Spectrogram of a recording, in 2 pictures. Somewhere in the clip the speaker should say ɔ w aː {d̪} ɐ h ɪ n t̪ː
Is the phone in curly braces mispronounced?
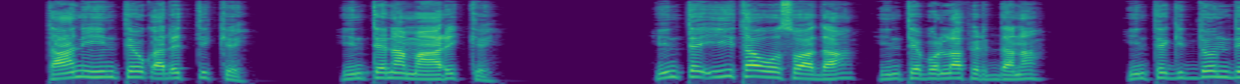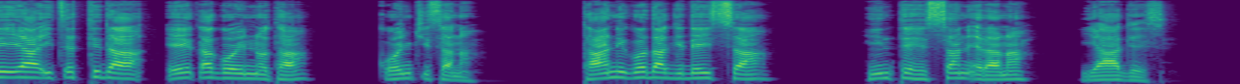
no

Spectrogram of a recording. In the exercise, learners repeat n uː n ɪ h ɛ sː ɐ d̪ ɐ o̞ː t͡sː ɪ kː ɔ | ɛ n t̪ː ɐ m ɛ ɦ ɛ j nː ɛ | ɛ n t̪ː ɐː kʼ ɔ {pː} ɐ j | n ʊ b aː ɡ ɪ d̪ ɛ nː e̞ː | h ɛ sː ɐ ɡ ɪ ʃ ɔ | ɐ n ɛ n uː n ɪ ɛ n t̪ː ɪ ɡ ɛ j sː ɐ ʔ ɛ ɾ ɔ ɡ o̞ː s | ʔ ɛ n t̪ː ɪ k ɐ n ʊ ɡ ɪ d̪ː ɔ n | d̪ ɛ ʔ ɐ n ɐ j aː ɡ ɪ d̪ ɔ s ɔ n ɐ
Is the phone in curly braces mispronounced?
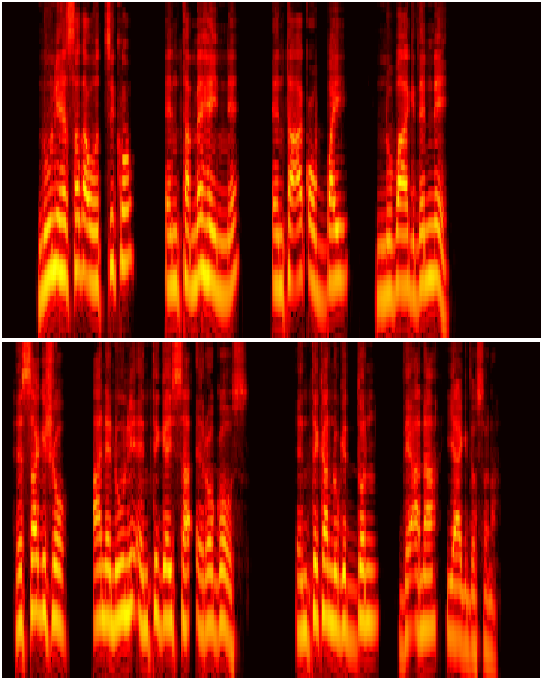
yes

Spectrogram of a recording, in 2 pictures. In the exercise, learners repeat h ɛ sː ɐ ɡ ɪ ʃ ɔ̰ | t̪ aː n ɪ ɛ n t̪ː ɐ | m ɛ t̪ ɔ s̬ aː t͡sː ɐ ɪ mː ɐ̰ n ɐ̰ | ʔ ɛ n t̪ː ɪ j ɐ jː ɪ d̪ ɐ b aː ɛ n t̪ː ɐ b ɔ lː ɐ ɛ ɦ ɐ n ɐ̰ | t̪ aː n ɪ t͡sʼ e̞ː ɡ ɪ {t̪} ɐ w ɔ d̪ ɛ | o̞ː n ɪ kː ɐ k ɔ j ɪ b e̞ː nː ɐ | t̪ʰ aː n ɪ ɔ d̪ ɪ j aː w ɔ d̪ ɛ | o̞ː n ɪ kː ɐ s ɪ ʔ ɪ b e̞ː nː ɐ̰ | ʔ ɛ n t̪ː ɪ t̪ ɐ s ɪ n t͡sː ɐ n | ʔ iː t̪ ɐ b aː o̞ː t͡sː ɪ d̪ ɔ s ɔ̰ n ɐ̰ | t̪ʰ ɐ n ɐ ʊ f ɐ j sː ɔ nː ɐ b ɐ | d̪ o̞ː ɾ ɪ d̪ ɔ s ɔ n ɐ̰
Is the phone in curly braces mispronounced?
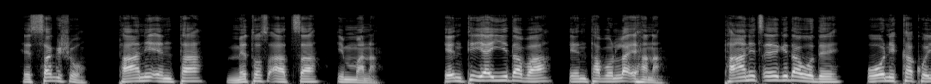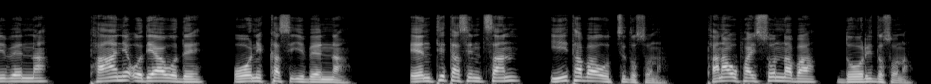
yes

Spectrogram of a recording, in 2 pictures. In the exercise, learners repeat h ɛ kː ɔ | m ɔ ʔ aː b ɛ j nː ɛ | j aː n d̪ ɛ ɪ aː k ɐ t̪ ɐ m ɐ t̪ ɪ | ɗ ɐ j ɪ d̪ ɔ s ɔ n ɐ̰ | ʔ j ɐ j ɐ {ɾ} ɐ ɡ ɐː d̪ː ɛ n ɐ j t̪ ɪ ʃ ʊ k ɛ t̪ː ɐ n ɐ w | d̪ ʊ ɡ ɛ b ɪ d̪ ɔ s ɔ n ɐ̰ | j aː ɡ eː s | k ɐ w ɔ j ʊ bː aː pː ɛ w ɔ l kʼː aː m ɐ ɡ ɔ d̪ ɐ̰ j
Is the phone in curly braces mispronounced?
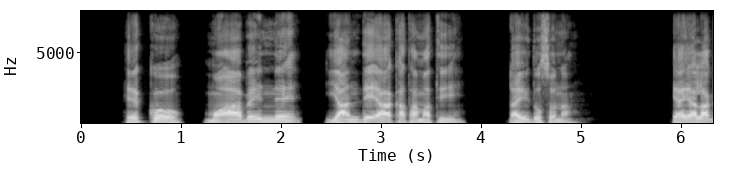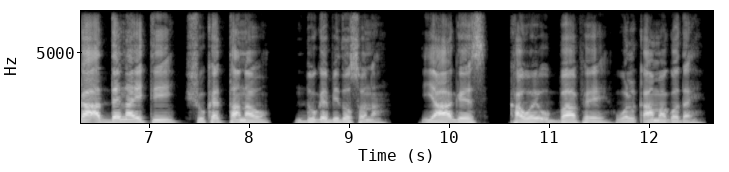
yes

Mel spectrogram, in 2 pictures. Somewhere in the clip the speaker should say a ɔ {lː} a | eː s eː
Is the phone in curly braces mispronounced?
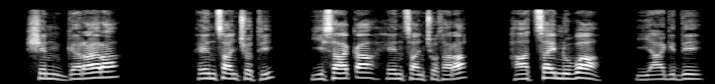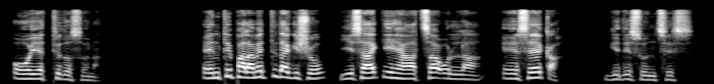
no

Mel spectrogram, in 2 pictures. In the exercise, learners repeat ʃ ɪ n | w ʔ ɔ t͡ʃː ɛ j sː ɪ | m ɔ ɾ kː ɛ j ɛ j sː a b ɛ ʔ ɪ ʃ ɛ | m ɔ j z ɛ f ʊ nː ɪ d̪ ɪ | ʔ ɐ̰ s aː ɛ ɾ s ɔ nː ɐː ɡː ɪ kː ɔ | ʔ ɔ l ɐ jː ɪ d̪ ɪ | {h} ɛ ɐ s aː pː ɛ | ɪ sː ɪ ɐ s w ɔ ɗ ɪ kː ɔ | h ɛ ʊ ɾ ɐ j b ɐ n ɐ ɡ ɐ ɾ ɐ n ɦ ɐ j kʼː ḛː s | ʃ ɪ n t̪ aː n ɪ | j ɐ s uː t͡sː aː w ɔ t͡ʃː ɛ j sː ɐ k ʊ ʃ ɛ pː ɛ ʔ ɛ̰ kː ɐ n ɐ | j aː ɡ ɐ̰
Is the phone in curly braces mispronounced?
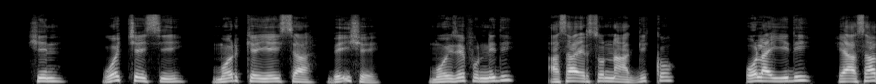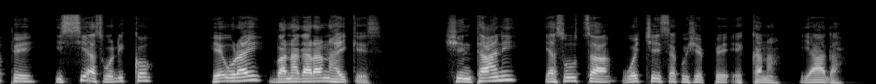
no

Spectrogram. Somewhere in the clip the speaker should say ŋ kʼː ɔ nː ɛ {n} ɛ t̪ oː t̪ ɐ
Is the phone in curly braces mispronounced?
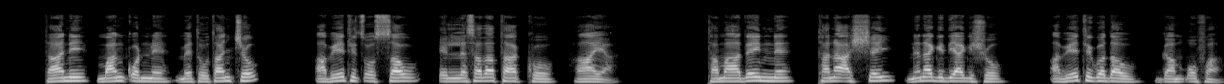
yes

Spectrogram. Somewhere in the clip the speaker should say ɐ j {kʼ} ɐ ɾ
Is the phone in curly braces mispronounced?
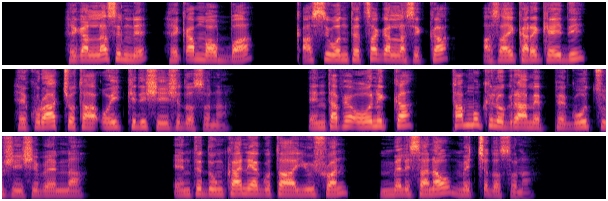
yes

